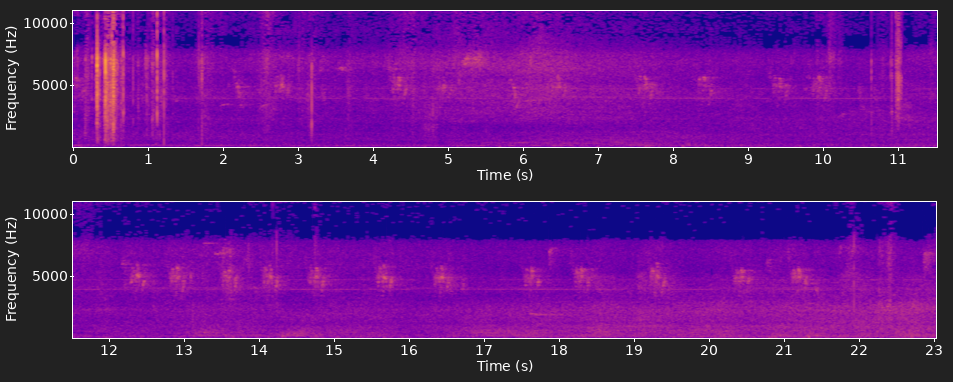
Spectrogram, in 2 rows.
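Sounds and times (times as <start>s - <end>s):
bird chirping: 1.0s - 6.8s, 7.4s - 16.8s, 17.5s - 19.6s.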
